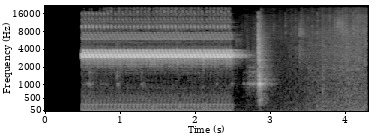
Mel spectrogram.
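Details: Triumph Trophy 1200 off the road six years: shrill, fast-pulsing alarm siren at about four pulses a second cuts off abruptly, then a click; alarm won't disarm with the fob despite a new fob battery.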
